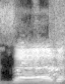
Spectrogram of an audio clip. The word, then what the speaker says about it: Z: Is it weird that I say it as Zed? And the reason I bring... It's not weird that I say it like as Zed, because I'm from Canada, and that's just how we...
